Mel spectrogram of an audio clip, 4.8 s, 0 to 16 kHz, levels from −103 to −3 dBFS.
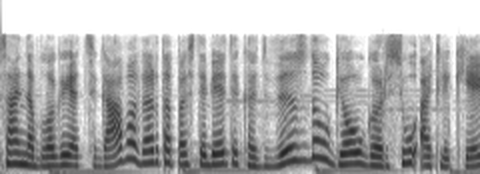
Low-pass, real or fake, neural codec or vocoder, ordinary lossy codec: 7.2 kHz; real; none; AAC, 64 kbps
